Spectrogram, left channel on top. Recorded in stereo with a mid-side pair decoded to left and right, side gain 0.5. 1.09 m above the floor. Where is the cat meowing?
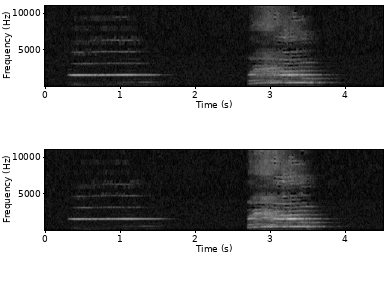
65° right, 4 m.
